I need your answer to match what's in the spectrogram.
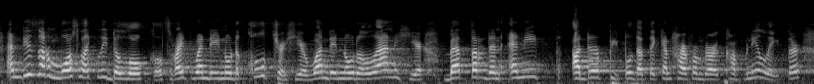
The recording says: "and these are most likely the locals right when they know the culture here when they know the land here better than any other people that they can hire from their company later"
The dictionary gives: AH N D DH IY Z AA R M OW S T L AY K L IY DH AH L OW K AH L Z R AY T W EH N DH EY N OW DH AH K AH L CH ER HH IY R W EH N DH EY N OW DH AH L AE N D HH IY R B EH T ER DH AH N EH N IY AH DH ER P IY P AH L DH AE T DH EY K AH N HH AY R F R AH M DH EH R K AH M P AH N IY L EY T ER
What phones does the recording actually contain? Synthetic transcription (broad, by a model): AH N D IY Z AA R M OW S T L AY K L IY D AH L OW K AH L S R AY T W EH N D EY N OW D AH K AH L CH ER HH IY R W EH N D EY N OW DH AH L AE N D HH IY R B EH T ER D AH N EH N IY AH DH ER P IY P AH L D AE T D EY K AH N HH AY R F R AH M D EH R K AH M P AH N IY L EY T ER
